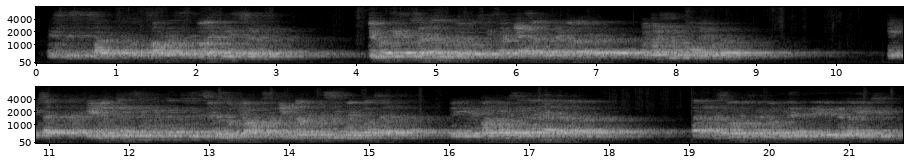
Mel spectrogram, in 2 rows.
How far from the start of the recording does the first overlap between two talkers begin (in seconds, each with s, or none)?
none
